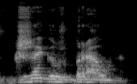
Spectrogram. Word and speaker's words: Grzegorz Braun: I should point out I'm using the the Western pronunciation of your first name so to my polish viewers I apologize but I triy I tried for like 10 minutes for your polish viewers my name is Gregor Brown I I said I'm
